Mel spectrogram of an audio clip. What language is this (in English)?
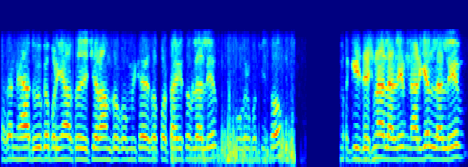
Maithili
